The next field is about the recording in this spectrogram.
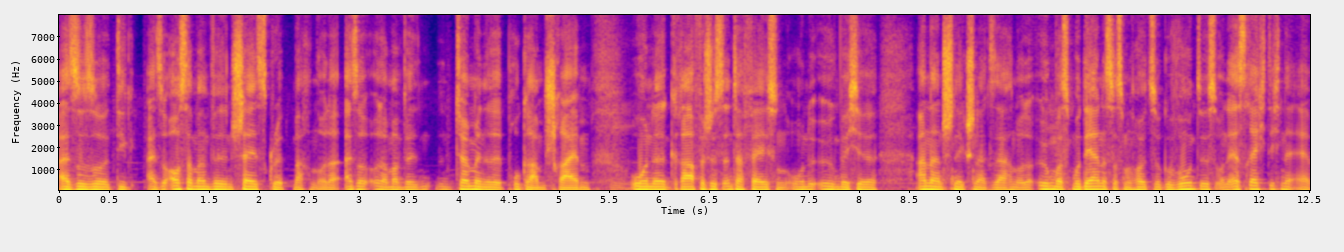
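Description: Very fast and in a monotone, flat intonation, a man speaks at a medium pitch. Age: 30s. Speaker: software engineering student and IT trainer. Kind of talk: casual interview. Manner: halting, many fillers.

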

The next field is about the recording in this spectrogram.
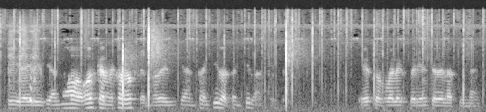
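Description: Against noticeable background noise, a man talks at a fairly quick pace in a medium pitch with fairly even intonation. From Riobamba, Ecuador. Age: 20s. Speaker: game contest winner. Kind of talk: casual interview chat.

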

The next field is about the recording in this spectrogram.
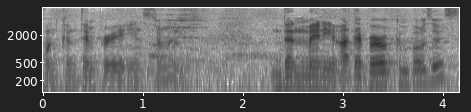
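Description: Against a clearly audible backdrop of noise, the man's voice holds a middle pitch. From Siberia, Russia. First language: Russian. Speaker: concert pianist. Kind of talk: interview. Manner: halting.

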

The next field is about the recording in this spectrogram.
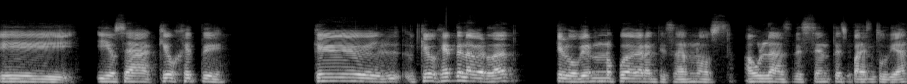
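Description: With a Mexican accent, the speaker uses a bright, sharp tone, fairly even intonation and a fairly slow pace. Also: man, medium pitch for a man. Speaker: podcast co-host. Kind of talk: casual chat.

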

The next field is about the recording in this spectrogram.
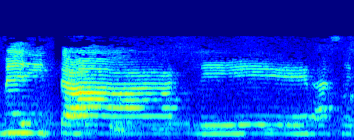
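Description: A woman speaks with a Bogotá Colombian accent. Her pitch is high. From Colombia, Bogotá. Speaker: entrepreneur. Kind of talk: interview.

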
